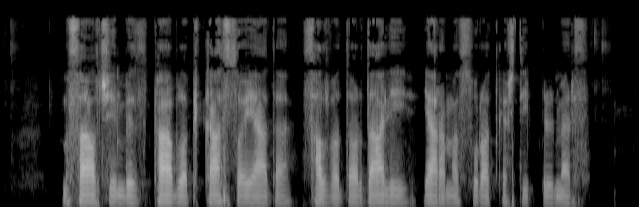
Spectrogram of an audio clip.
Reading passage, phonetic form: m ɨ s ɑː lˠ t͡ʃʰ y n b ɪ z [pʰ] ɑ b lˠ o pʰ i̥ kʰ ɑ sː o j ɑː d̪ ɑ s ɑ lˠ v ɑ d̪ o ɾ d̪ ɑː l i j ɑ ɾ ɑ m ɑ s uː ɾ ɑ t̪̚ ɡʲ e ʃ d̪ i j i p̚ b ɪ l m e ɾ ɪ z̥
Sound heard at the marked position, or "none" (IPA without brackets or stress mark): pʰ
